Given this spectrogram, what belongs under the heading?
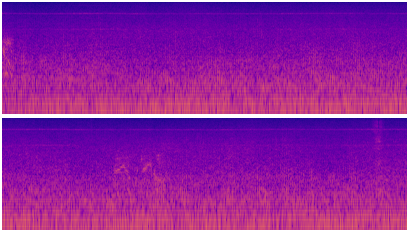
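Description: Helicopter rotor blades in Gray Zone Warfare thump steadily and loudly as a dense, continuous roar fills the whole stretch, with no pause.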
